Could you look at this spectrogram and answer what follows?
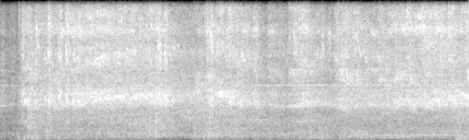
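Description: Two Clod Buster-style RC monster trucks racing side by side, their electric motors whining steadily at speed.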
